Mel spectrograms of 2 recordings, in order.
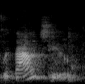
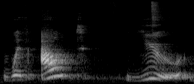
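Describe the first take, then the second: First: The T and Y sounds merge into ch. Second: The T and Y sounds are said separately.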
